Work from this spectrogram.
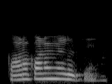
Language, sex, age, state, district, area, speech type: Odia, female, 45-60, Odisha, Angul, rural, conversation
